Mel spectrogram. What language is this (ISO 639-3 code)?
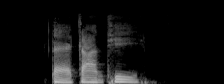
tha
